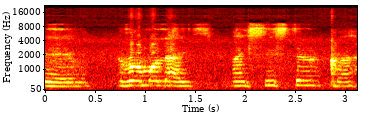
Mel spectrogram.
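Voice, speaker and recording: A monotone, flat delivery with a non-native accent over noticeable background noise. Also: woman. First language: not English. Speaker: representative of an organization at the United Nations. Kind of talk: online gathering address. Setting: online video event. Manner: halting, many fillers.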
